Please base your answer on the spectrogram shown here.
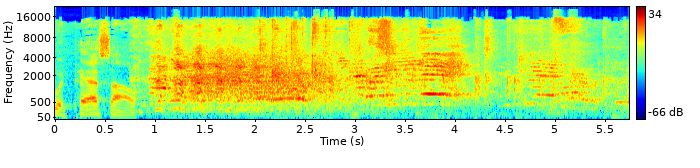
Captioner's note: audience laughing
